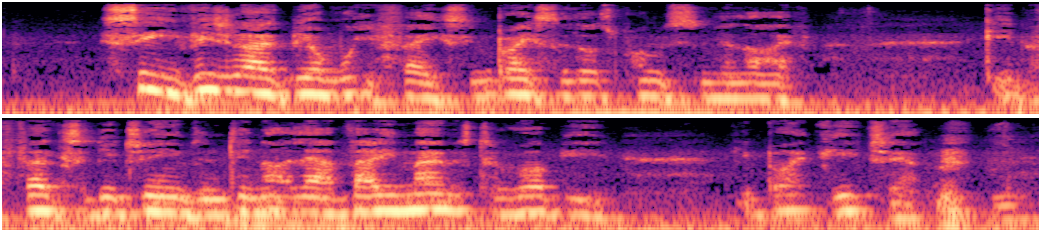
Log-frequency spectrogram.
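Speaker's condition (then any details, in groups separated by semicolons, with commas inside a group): Throat cancer surgery, vocal injections; years after treatment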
